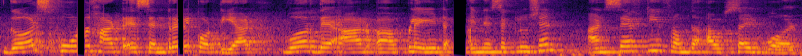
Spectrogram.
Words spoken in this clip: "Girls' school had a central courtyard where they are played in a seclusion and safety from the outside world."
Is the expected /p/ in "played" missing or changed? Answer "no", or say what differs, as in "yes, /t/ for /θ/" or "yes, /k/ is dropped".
no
